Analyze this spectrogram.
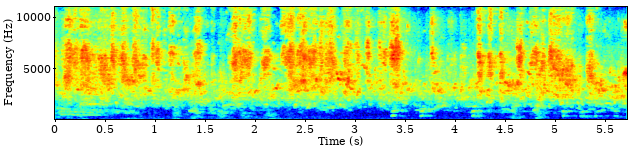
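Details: Happy colony of budgerigars chirping together, a dense wash of high, scratchy chirps and warbles overlapping continuously, with a few brief lower notes underneath.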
